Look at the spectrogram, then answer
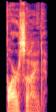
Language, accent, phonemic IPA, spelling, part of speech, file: English, US, /ˈbɑɹ.saɪd/, barside, adjective, En-us-barside.ogg
- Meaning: Beside a bar (counter or building that serves alcoholic drinks)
